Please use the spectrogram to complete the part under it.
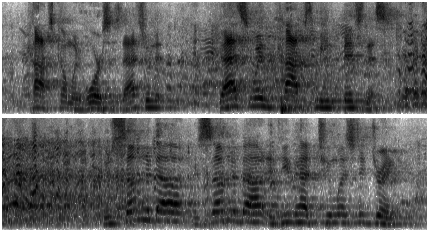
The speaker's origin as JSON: {"language": "English", "town": "Madison", "region": "Wisconsin", "country": "United States", "said": "I'm from Madison, Wisconsin."}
